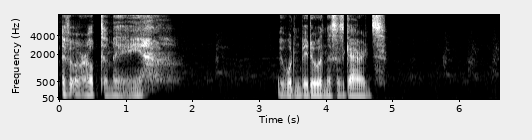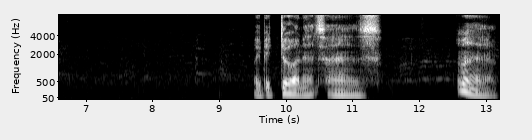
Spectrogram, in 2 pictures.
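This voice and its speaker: Man playing a slow-talking, wry, weary knight. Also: lowish voice, breathy edge, no room sound, full character voice. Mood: planning, conspiratorial. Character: humble, weary young male knight, wry and loyal. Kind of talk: amateur fantasy audio roleplay acting.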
